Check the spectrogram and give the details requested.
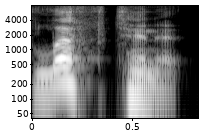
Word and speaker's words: Lieutenant: simple in British English the word Lieutenant is pronounced Le tenant that's all there is to it he sends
